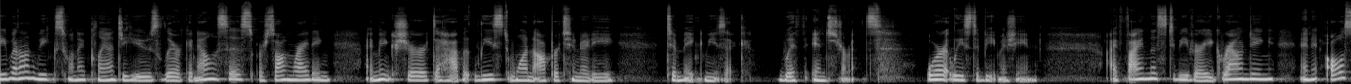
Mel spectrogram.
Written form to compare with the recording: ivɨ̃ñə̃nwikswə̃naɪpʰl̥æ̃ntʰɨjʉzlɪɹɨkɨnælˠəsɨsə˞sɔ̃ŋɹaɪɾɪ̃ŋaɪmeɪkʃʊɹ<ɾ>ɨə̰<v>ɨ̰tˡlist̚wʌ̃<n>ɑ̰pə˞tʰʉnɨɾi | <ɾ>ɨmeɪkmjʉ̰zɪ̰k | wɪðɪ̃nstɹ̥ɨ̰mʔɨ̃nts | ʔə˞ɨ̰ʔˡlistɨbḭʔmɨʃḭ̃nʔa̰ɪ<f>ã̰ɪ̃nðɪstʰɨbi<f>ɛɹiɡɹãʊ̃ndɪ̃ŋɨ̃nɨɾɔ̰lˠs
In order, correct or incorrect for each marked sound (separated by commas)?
correct, correct, correct, correct, correct, incorrect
